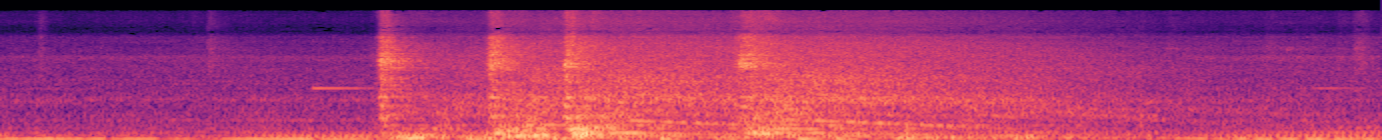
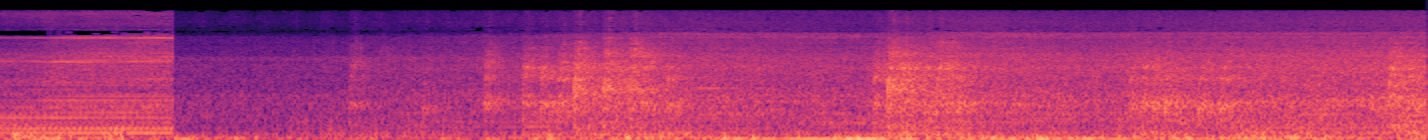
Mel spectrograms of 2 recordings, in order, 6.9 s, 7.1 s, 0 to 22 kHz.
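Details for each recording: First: 2006 Acura TL engine revving after a stripped spark plug fix, with water pump, timing belt and tensioner already replaced: it blips up and settles cleanly, no ticking under throttle, revs smooth and healthy. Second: 2006 Acura TL petrol engine, idle fine with a slight misfire: light tick like a knock when revved, which the owner suspected was the tensioner.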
